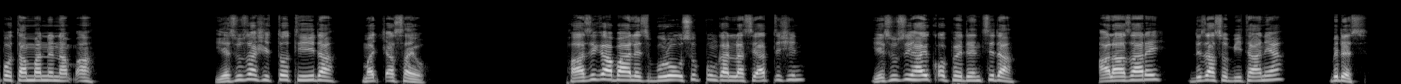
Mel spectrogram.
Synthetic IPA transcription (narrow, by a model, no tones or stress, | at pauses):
pːɔt̪ɐmːɐnːɛnɐmʔːɐ | jɛs̬uːs̬ɐʃɪt̪ːɔt̪iːɪd̪ɐ | mɐt͡ʃʼːɐsːɐjɔ̰ | paːzɪɡaːbaːlɛs̬bʊɾɔʊsʊpːʊnɡɐlːɐsːɪɐt̪ːɪʃɪn | jɛs̬uːs̬ɪhɐjkʼːɔpːɛd̪ɛnt͡sːɪd̪ɐ | ɐlaːzaːɾɛj | d̪ɪzasɔbiːt̪aːnɪjaː | bɪd̪ɛs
